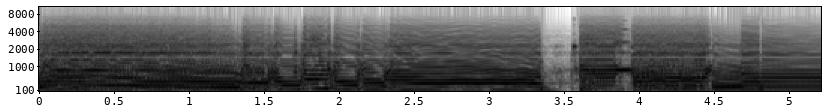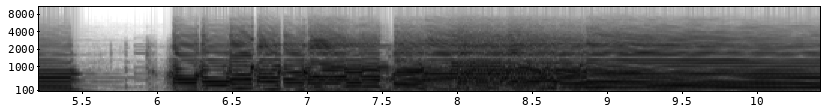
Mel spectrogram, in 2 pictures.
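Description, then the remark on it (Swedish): Overdriven electric guitar through a Warm Audio Centaur clone overdrive pedal, playing sustained, harmonically rich chords with a creamy, saturated tone, loud throughout with two brief pauses between phrases. “Centaur heter den i alla fall. Nu är det warm audio. Den låter i alla fall mycket krämig.”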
